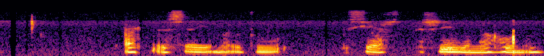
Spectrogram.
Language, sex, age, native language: Icelandic, male, 11, Icelandic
